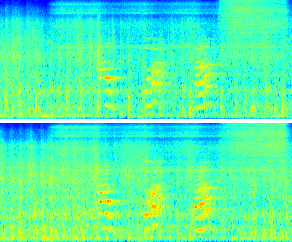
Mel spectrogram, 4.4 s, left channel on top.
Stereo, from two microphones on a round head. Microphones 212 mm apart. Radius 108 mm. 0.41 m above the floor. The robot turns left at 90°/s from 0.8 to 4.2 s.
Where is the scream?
5° right (ahead or behind), 3.5 m; by 3.1 s 15° right (ahead or behind), 3.5 m.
